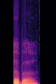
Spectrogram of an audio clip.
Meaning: gulf, bay
- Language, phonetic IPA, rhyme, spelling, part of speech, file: Hungarian, [ˈøbøl], -øl, öböl, noun, Hu-öböl.ogg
